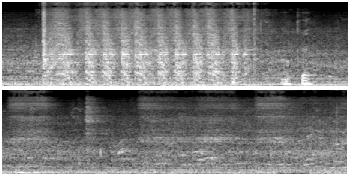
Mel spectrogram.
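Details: Mitsubishi Montero, previously DIY-disassembled with cut wiring, many fault codes cleared: starter turns engine about four times a second for nearly three seconds but it never fires; crank no start.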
